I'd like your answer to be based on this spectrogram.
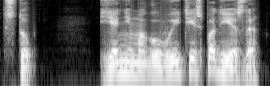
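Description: A man's voice: fairly low pitch, expressive, normal speed, warm tone, no room sound, clean studio sound. A man voicing a scarred, anxious young male actor in an audiobook, glum and self-mocking. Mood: uneasy.

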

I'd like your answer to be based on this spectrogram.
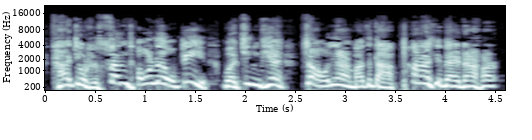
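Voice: medium pitch, expressive, moderate pace, husky, no room sound, clean studio sound, voice pushed up. A storyteller voicing a feisty teenage girl skilled in fighting, scolding her younger brother. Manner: sharp, scolding. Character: feisty young woman martial artist, scolding.

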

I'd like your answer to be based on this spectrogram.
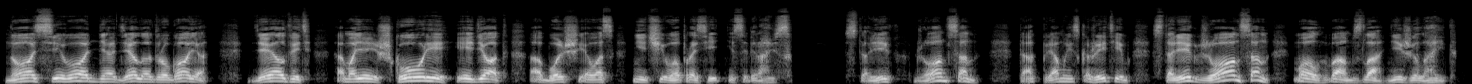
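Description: A man's voice: medium pitch, lively intonation, unhurried, breathy edge, dry recording. A man voicing a fretful, rambling old man with a quavering, plaintive voice in an audiobook. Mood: wheedling.

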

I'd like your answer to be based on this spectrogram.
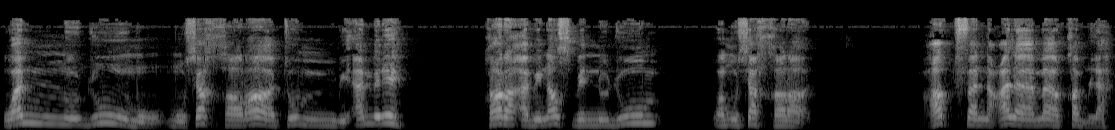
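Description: High-voiced man teaching Quran readings. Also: pushed and bright. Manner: measured, explains each reading and then chants the verse. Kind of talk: radio lecture on Quran readings. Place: radio studio.

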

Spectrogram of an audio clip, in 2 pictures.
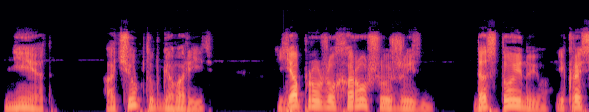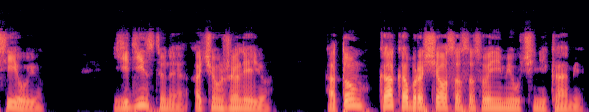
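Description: A man's voice: medium pitch, expressive, slow pace, dry recording, highs cut off. Man voicing Halai, a grumbling dead old sorcerer. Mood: wistful. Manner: grumbling, scornful, muttering. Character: grumpy dead old male sorcerer, spiteful teacher.

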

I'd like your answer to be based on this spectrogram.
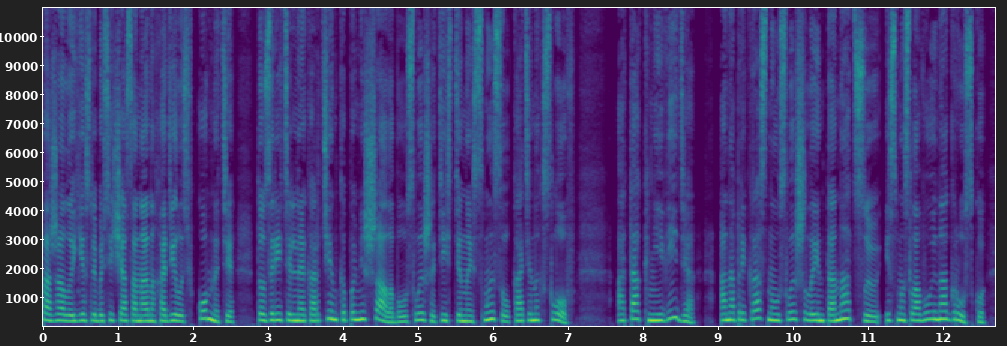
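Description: A woman narrating an audiobook with a steady, even reading. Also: medium pitch, moderate pace, no room sound, studio quality. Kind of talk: scripted narration.

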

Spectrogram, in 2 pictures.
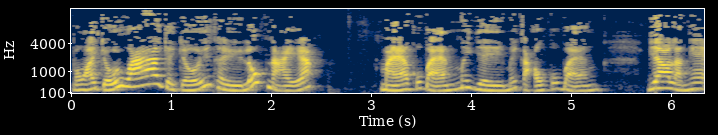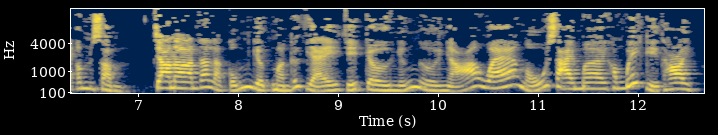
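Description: A woman's voice: mid-range voice, animated, normal speed, husky. A woman narrating a ghost story in a chatty way, addressing her listeners directly.

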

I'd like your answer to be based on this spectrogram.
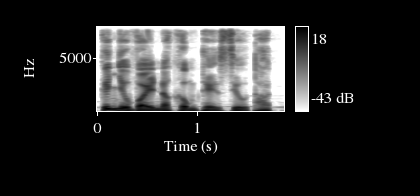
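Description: A man's voice: lowish voice, lively intonation, a little fast, a little mellow, soft background music, natural voice. A man voicing a stern old male shaman who gives grave warnings in a storybook ghost tale.

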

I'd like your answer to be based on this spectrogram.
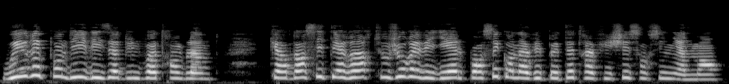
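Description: A woman narrating a classic novel as an audiobook, with an expressive storytelling manner. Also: high-pitched, moderate pace. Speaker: audiobook reader. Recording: muffled lo-fi audio.

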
